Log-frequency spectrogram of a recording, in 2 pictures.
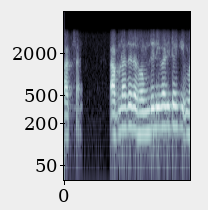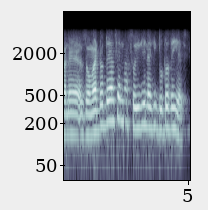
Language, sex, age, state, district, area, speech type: Bengali, male, 18-30, West Bengal, Darjeeling, rural, conversation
